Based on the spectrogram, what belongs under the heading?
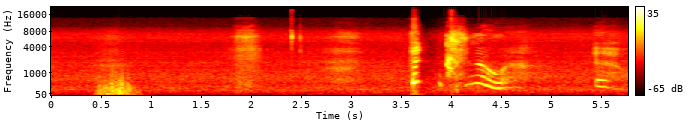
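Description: A few loud explosive sneezes, including a sneeze that starts and stops, over room noise.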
